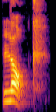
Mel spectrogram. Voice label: "lock", british english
